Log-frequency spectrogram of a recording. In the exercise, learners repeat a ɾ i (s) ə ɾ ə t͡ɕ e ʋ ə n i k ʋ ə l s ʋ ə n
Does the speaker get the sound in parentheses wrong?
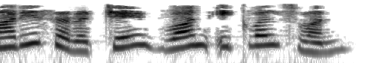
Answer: no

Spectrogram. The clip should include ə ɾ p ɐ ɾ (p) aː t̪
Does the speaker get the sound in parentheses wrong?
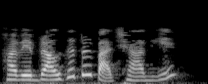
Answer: no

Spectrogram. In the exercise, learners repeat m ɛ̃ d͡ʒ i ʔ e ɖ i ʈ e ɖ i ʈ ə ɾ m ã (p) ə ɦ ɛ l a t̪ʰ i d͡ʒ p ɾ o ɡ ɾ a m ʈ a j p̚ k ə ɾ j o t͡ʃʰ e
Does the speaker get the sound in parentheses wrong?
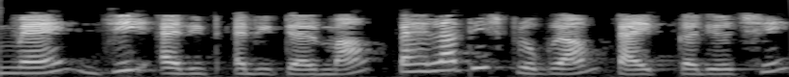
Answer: no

